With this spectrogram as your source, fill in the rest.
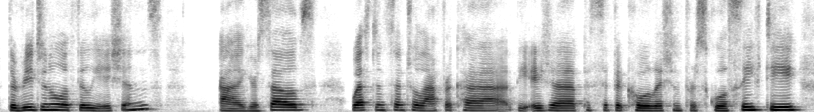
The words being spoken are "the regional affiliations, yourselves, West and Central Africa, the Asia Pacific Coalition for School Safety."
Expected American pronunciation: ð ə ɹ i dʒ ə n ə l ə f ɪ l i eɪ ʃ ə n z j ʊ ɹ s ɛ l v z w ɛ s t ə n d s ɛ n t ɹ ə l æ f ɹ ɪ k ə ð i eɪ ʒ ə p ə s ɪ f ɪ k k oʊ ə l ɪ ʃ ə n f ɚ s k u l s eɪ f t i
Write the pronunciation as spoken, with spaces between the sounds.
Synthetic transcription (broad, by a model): ð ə ɹ i dʒ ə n l ə f ɪ l i eɪ ʃ ə n z j ʊ ɹ s ɛ l v z w ɛ s t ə n s ɛ n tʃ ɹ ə l æ f ɹ ɪ k ə ð i eɪ ʒ ə p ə s ɪ f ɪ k k oʊ ə l ɪ ʃ ə n f ɚ s k u l s eɪ f t i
